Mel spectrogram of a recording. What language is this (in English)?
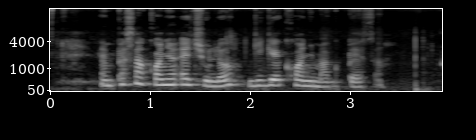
Luo (Kenya and Tanzania)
